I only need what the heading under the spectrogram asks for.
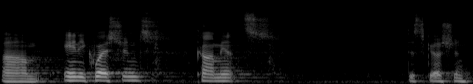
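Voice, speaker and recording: Audible room echo surrounds a man with a fairly high pitch. His intonation stays fairly even. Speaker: church finance officer. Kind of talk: business meeting report. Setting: church.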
